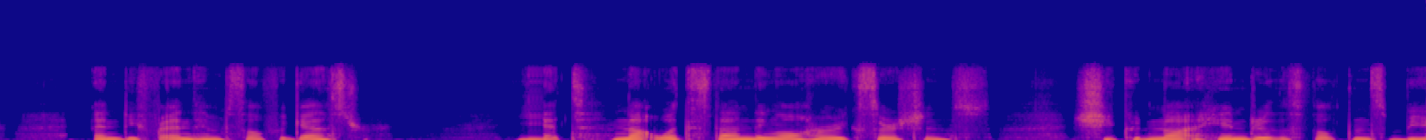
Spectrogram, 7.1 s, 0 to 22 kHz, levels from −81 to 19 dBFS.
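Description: Twice in this speech recording, a burst of packet loss leaves the receiver with nothing to play, so it extends the last sound and fades it out. At 2.65 to 2.74 s, about 60 ms is concealed this way and about 60 ms of speech is gone. At 6.49 to 6.64 s, about 66 ms is filled and again about 60 ms is lost. Each gap sounds like a brief held buzz or fading hiss before the speech resumes further along.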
